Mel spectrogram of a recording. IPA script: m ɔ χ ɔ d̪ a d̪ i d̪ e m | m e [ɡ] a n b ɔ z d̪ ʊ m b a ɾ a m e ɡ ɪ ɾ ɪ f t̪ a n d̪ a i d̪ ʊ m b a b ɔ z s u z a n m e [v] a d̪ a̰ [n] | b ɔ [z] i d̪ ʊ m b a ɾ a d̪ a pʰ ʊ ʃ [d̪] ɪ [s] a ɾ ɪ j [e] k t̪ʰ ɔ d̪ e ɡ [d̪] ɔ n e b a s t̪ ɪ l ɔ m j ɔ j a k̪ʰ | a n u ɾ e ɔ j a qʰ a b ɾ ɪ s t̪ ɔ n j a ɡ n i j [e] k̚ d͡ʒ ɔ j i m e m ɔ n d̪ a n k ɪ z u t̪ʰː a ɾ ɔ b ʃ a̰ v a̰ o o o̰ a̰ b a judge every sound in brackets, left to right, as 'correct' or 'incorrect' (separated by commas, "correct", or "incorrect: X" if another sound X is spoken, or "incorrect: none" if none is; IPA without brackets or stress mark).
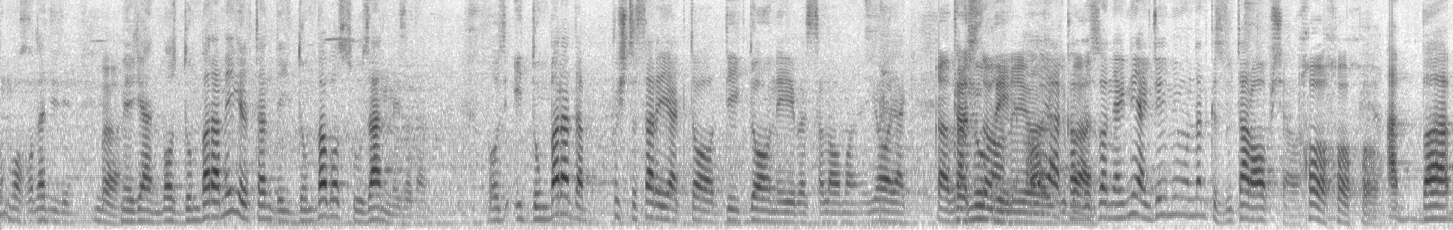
correct, incorrect: z, correct, correct, incorrect: t̪, correct, incorrect: a, correct, incorrect: a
